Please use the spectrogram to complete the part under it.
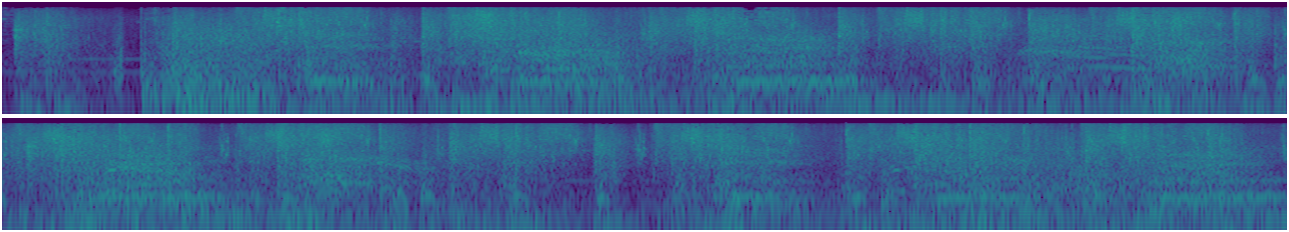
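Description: Video game combat effects of blows and spells clash and whoosh.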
